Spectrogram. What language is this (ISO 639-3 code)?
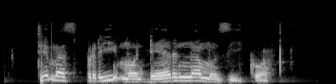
epo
